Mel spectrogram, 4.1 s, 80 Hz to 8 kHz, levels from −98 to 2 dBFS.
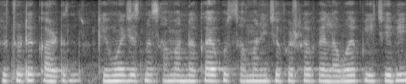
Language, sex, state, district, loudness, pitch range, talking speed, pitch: Hindi, male, Uttarakhand, Tehri Garhwal, -16 LUFS, 200-210 Hz, 310 wpm, 205 Hz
